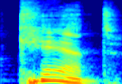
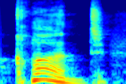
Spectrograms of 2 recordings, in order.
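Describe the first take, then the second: First: It is said in an American accent. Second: It is said in a British accent.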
